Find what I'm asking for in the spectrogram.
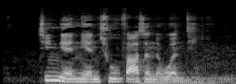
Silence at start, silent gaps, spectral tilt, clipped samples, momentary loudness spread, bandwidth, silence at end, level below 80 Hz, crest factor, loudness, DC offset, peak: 0.4 s; none; -5 dB/octave; under 0.1%; 9 LU; 14.5 kHz; 0 s; -40 dBFS; 16 dB; -18 LUFS; under 0.1%; -2 dBFS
